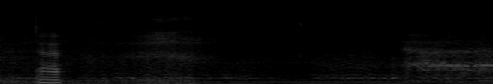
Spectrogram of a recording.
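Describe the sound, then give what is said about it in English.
Bees buzz steadily around a corpse in a low, droning hum, with a brief louder burst early on and the swarm sound swelling again near the end. “And the way you can tell things are in front of you or behind you, like you can hear that corpse, you hear all them bees flying around the corpse there.”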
